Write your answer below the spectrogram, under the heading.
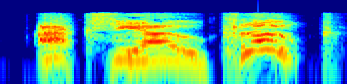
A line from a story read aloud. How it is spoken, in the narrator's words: roared one of the Death Eaters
